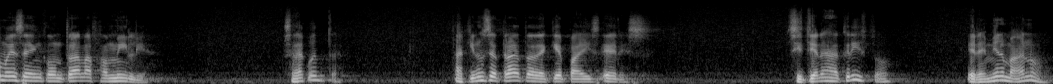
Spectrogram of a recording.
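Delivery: usual speaking voice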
